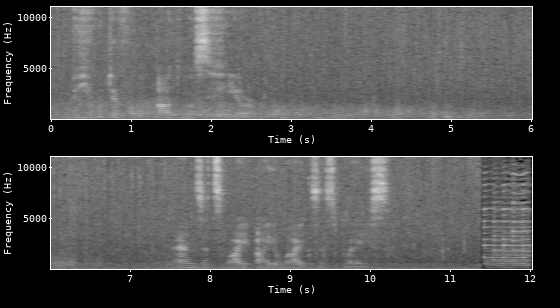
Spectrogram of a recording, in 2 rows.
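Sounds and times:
low uneven outdoor rumble: 0:00.0 - 0:11.4.

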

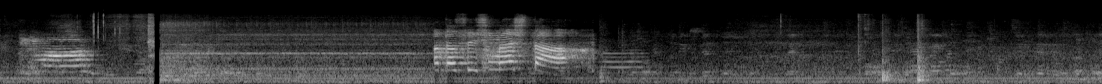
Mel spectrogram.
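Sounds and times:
mechanical whir with high whine: 0:01.4 - 0:04.7.

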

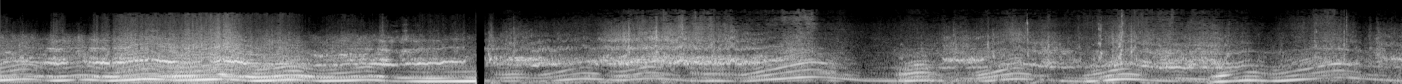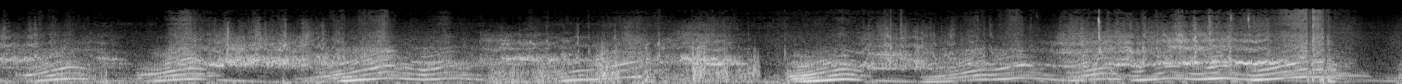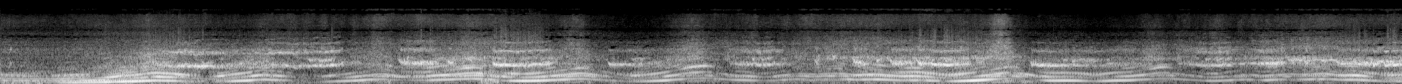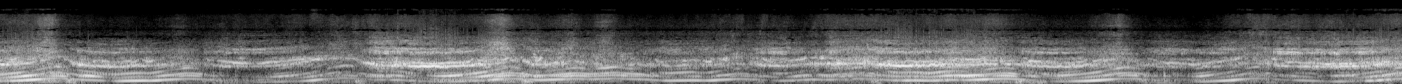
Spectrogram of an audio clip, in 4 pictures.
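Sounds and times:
car engine revving: 0:00.0 - 0:56.0.

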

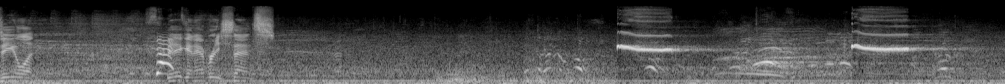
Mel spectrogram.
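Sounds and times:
referee's whistle blasts: 0:06.2 - 0:07.1, 0:08.5 - 0:09.4.

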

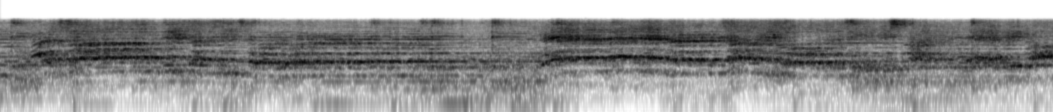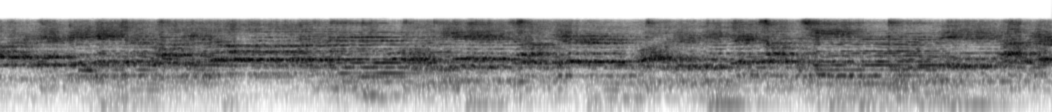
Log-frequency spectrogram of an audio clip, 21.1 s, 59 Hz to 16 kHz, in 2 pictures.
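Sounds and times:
choir singing a hymn: 0:00.0 - 0:04.7, 0:05.3 - 0:21.0.

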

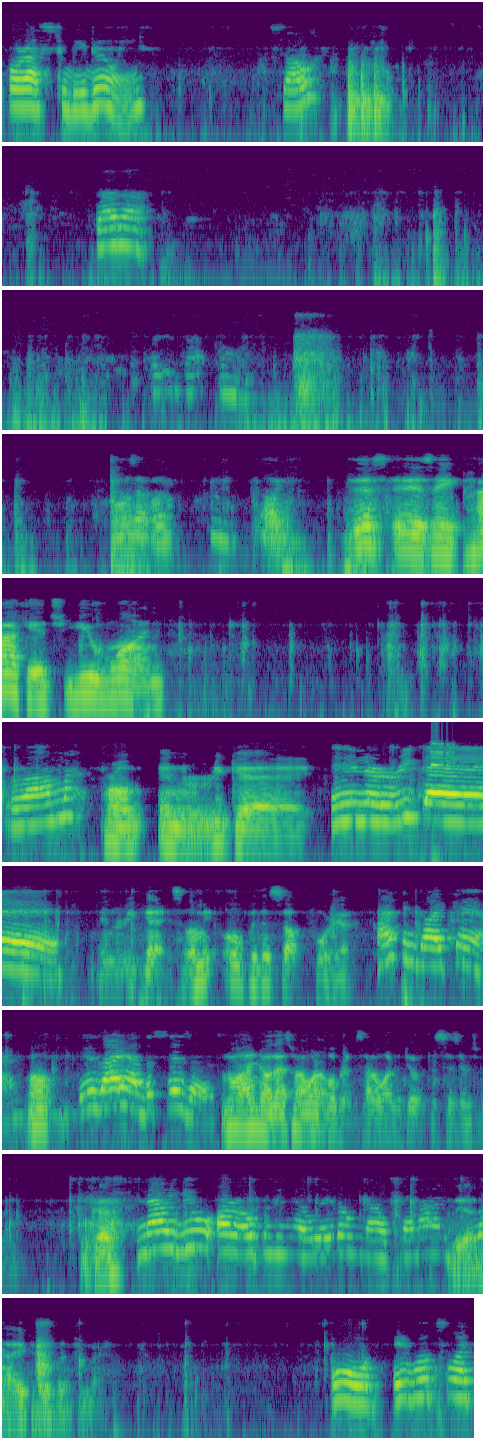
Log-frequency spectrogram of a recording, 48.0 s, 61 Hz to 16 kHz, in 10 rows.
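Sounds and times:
child calling out: 0:24.1 - 0:24.8, 0:27.4 - 0:29.4.

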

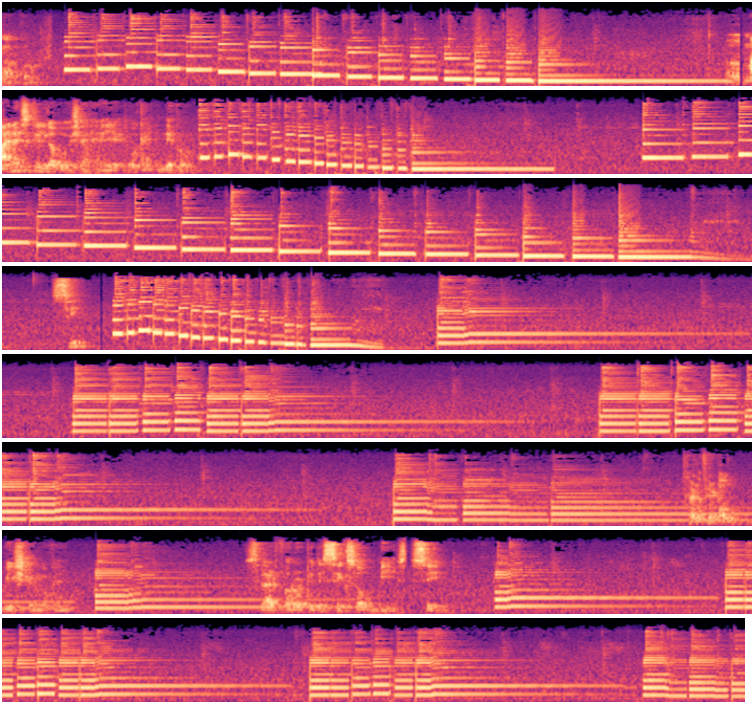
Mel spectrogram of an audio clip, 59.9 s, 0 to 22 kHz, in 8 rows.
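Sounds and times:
electric guitar notes: 0:00.0 - 0:07.5, 0:09.3 - 0:59.9.

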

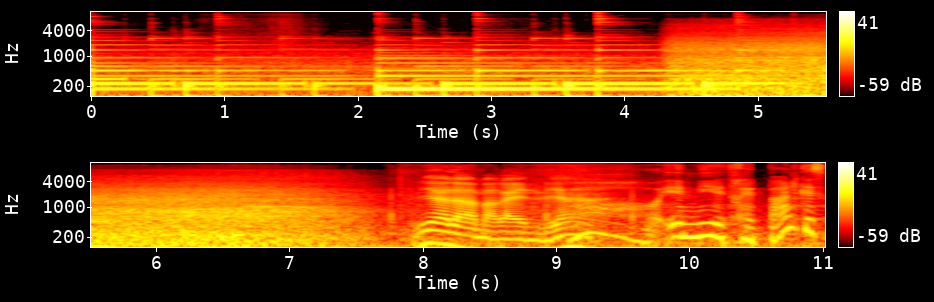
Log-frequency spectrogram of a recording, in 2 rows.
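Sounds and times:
car driving past: 0:04.3 - 0:08.0.

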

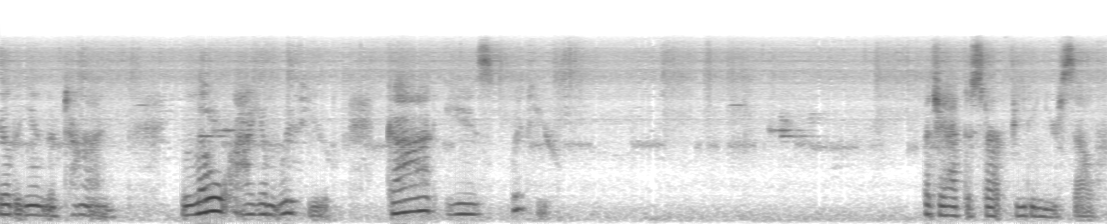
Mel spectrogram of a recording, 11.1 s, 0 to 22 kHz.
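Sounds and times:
faint background hiss: 0:00.0 - 0:11.0
faint high whistle-like tones: 0:00.0 - 0:11.0.

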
